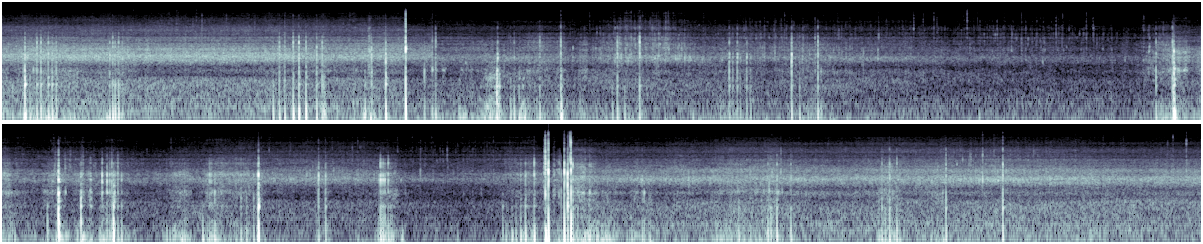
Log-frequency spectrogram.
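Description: Steady rush of a small stream pouring over a culvert spillway, with irregular splashes, sloshes and sharp knocks as a wooden dip net is swept through the shallow water and handled. The loudest knocks come about five seconds in and as a close pair past the twenty-second mark.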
